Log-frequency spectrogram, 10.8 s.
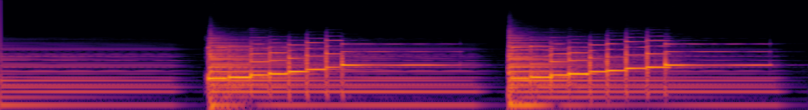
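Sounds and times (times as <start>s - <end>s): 
Triton synthesizer modes: 2.8s - 10.1s.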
